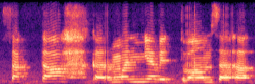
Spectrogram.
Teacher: ఒత్తు సక్తా పక్కన విసర్గ H sound విసర్గ సగమే పలుకుతాం అః అంటాం క ముందు ఎప్పుడు విసర్గ వచ్చినా హెచ్ సౌండ్ పెట్టుకుంటాం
